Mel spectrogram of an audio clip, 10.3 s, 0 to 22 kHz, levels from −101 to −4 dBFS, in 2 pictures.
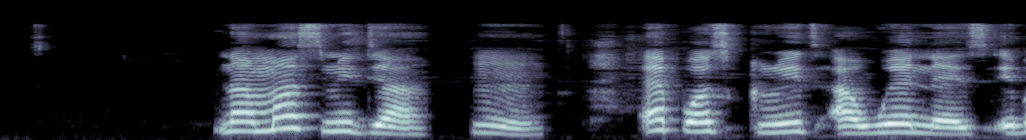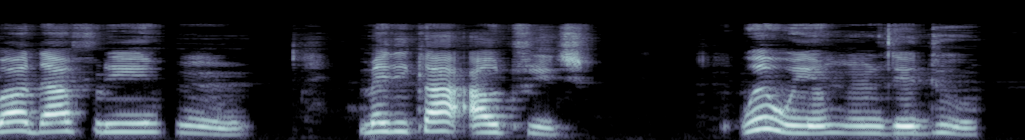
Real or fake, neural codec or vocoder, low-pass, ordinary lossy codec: real; none; none; none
